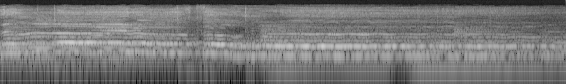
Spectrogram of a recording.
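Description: Live worship band music: a sung melody over held chords, with the sung line sliding down to a lower note about halfway through.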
